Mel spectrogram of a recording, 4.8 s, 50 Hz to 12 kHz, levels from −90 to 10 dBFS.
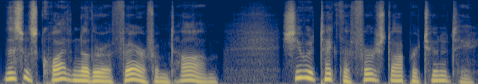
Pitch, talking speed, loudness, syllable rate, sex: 150 Hz, 165 wpm, -16 LUFS, 5.1 syllables/s, male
